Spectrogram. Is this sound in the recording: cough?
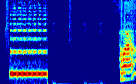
no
